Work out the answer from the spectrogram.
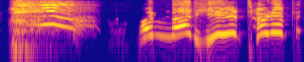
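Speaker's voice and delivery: very high, drawn-out mimic of the cry; copying Twinkasetti. Balky mimics Twinkasetti's cry into the phone, very high and slow. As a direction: echo his panicked squeal, stretched way out. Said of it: "exactly the same way".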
